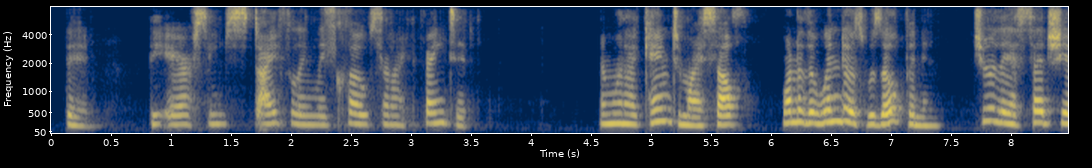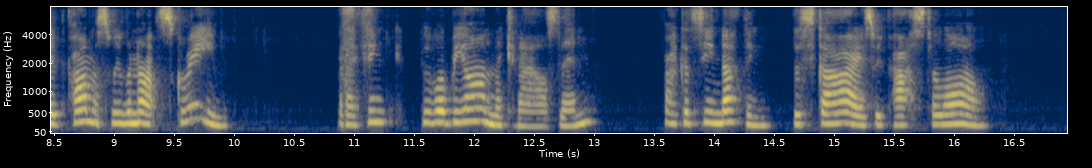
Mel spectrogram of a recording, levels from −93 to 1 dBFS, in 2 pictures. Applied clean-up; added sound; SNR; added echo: neural mask model DeepFilterNet 3.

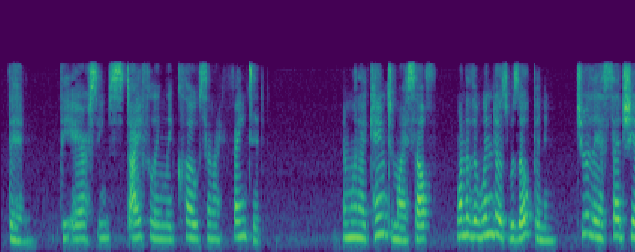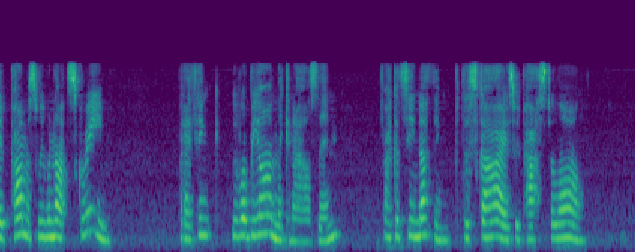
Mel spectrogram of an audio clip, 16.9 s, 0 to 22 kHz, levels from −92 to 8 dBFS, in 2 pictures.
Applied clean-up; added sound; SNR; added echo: none; none; none; none.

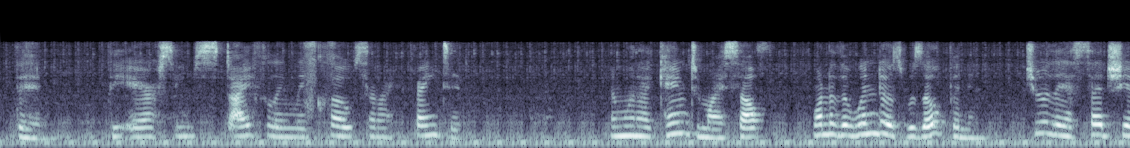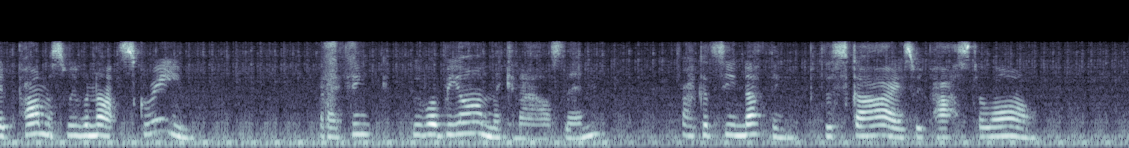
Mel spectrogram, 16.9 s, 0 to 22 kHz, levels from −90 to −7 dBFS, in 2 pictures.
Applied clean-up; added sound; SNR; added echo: none; Truck + Writing; 11 dB; none.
